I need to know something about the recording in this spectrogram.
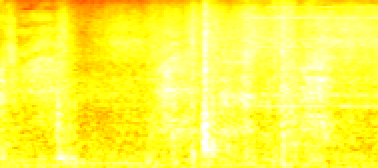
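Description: Scuffling footsteps with a few light knocks and clothing noise, as in a brief struggle while a man is pushed along.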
